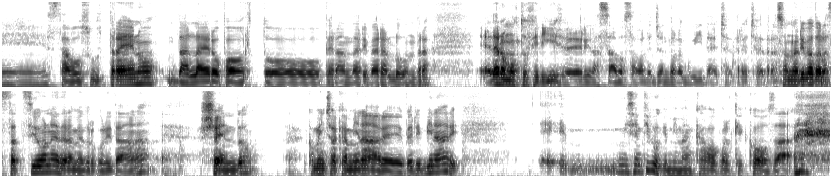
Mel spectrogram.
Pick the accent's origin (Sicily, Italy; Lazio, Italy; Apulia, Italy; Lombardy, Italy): Lazio, Italy; Rome; Ma io sono di Roma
